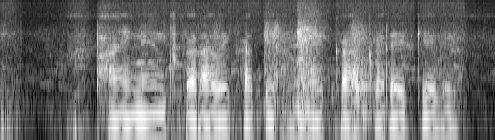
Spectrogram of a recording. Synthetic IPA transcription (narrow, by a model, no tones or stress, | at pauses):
pʰaːɪnenskəɾaːʋekʰaːt̪ɪɾɦɐmekakəɾekeɦʊeː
